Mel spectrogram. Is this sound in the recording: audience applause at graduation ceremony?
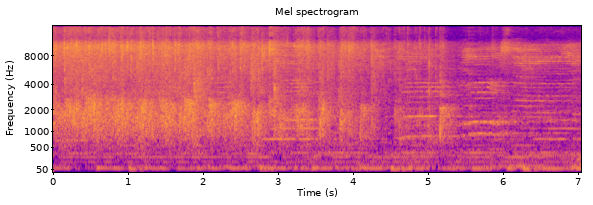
yes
